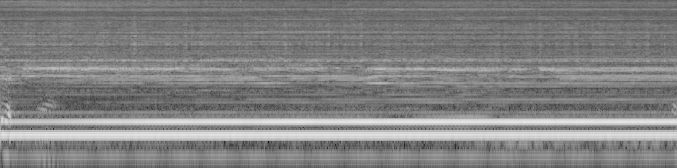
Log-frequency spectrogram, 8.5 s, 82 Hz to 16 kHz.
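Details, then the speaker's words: Vintage 25,000 BTU king-sized Gibson-Kenmore air conditioner with a Copeland compressor, under test: smooth, constant low hum with steady tone and no rattles or clicks; the compressor runs surprisingly quietly and healthy. "oh hang on let's hear that Copeland holy [ __ ] it's quiet"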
